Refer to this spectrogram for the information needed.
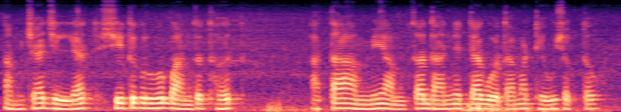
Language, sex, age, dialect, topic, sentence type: Marathi, male, 18-24, Southern Konkan, agriculture, statement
